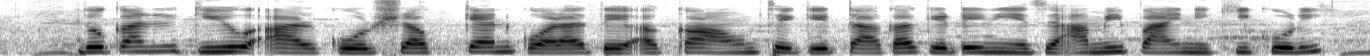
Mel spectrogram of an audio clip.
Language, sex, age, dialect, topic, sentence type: Bengali, female, 60-100, Standard Colloquial, banking, question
